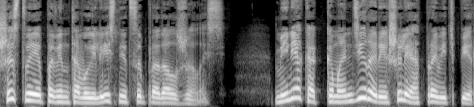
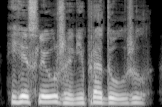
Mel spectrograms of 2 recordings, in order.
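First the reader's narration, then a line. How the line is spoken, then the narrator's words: Sighing. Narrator (Russian): вздохнул Сисюля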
